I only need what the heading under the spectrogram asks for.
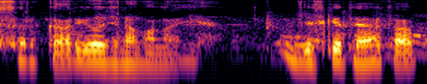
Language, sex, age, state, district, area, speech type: Hindi, male, 18-30, Bihar, Muzaffarpur, rural, spontaneous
